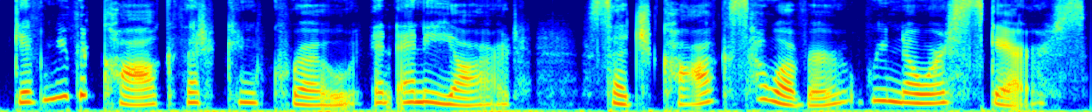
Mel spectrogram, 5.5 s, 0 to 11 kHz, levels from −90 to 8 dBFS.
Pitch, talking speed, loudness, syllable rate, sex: 275 Hz, 185 wpm, -18 LUFS, 4.7 syllables/s, female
